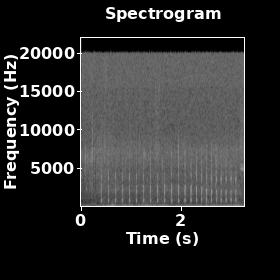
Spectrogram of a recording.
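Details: Close view of a wild white stork clattering its bill in the Lower Oder Valley National Park floodplain, Uckermark, Germany: a fast, even rattle of dry wooden knocks, speeding slightly, lasting about three seconds, with low wind rumble beneath.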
